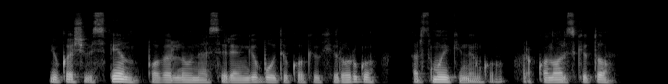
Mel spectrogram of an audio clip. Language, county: Lithuanian, Vilnius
